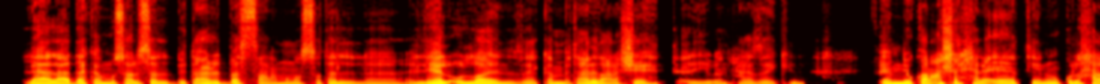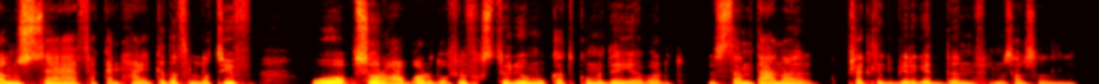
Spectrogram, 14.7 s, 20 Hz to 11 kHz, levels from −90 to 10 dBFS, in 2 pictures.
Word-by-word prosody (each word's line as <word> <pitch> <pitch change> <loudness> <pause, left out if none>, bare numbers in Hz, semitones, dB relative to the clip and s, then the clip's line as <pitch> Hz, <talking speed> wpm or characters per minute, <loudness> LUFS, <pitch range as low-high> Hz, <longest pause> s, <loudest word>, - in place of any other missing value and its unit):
لا 135 +1 +5
لا 140 0 +6
ده 135 -2 +3
كان 115 -1 -1
مسلسل 135 +3 +1
بيتعرض 115 +6 +1
بس 135 -1 0
على 105 -1 -4
منصات 105 +4 -3
ال 100 -3 -2
اللي 100 +1 -4
هي 125 - +9
الonline، 105 -2 +4
زي 100 0 -3
كان 105 +1 -2
بيتعرض 115 +4 +2
على 100 -4 -2
شاهد 105 0 -1
تقريبًا 95 -1 -8
حاجة 100 0 -8
زي 95 -2 -6
كده 95 -1 -10 0.5
فاهمني؟ 110 +5 +4
وكان - - +3
10 195 +3 +3
حلقات 125 - 0
يعني 105 0 +1
وكل 125 +4 0
حاجة 130 -1 +1
نص 125 0 +4
ساعة، 110 -1 0
فكان 100 -3 -8
حاجة 120 +5 -4
كده 130 +1 -2
في 125 - -9
اللطيف 125 +7 -1 0.4
وبسرعة 155 +1 +5
برضه، 115 -2 -1
شُفناه 125 - -3
في 130 - -13
وسط - - -4
اليوم 120 0 +2
وكانت 105 -3 -6
كوميدية 110 0 -2
برضه 100 0 -8
واستمتعنا 110 0 -1 0.2
بشكل 125 -3 -4
كبير 110 +3 -3
جدًا 100 -4 -2
في 110 - -17
المسلسل 100 +2 -7
ده. 100 0 -15
110 Hz, 215 wpm, -23 LUFS, 100-125 Hz, 0.5 s, هي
